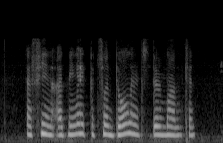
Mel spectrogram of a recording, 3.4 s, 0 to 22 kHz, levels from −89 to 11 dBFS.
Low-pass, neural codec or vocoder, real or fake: 7.2 kHz; codec, 24 kHz, 0.9 kbps, WavTokenizer, medium music audio release; fake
